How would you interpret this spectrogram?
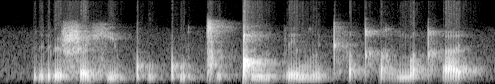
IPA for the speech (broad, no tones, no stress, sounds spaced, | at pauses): r ɯ ʂ ə xʲ e w kʷʼ ɛ kʷʼ ɛ ǀ ɯ ǃ i l p e w l ə kʰ e qʰ ə ʁ m i qʰ i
